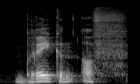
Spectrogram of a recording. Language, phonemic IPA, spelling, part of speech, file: Dutch, /ˈbrekə(n) ˈɑf/, breken af, verb, Nl-breken af.ogg
- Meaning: inflection of afbreken: 1. plural present indicative 2. plural present subjunctive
